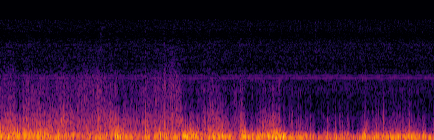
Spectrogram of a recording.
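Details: Gusty low wind buffeting a microphone at night, surging and easing in waves, with a faint steady hum and no calls.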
